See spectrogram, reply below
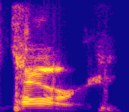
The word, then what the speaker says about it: Tari: And is it Tari or Terry Eason from LSU? – I've always thought it was Tari. That's how I pronounce it.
